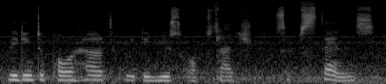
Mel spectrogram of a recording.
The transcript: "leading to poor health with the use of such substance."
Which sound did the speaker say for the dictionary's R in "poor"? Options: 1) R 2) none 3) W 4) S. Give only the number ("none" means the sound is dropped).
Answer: 3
